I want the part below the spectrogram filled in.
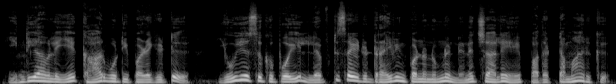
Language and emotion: Tamil, fearful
